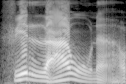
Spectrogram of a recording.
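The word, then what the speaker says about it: فِرْعَوْنَ: kasrah, maka ra-nya tipis, tidak boleh dibaca tidak, tapi fir'auna, ra-nya tipis, kita namakan dengan ra tarqiq.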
